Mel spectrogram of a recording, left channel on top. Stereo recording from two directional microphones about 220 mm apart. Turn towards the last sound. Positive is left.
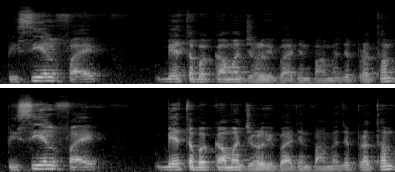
turn(degrees=-45)  # may be behind; listen again after turning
